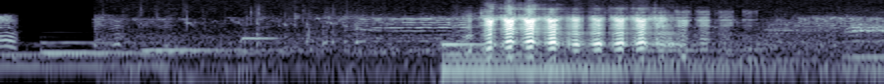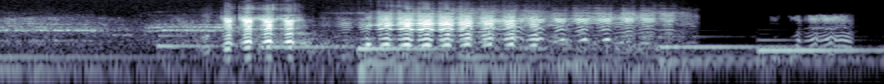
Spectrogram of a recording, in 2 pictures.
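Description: Goats bleating three times, each bleat wavering, the last one the longest, over soft background music with long held notes.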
